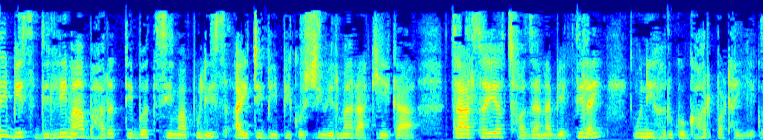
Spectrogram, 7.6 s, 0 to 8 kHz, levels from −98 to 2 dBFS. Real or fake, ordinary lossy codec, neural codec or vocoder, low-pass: real; AAC, 32 kbps; none; 7.2 kHz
